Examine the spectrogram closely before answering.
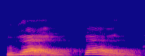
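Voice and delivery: mock shouted wow; excited wow. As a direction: burst out with the first wow. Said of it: "An exclamation mark shouts".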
